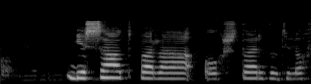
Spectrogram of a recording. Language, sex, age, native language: Icelandic, male, 12, Icelandic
